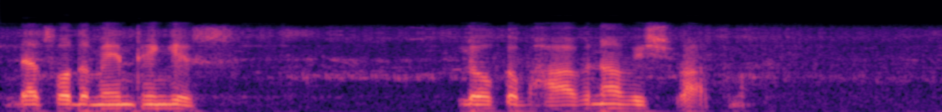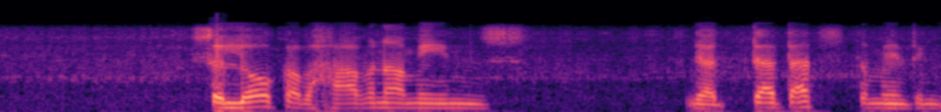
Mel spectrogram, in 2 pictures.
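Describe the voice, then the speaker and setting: A man giving an informal scripture lecture over a conference call, repeating words and asking rhetorical questions. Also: medium pitch. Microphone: conference call line. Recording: dull dry conference call audio.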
